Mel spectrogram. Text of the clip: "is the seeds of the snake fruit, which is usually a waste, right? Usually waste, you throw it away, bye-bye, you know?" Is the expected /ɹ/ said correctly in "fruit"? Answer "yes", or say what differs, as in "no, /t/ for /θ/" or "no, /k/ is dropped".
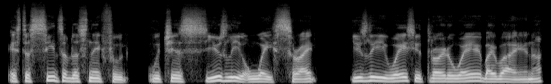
no, /ɹ/ is dropped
